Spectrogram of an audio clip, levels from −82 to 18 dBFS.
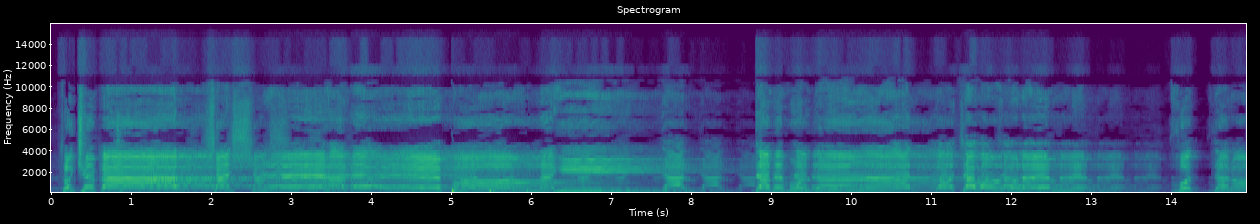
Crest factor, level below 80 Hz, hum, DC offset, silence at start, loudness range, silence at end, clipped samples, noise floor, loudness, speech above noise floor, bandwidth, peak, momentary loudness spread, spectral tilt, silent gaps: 18 dB; -40 dBFS; none; under 0.1%; 0.1 s; 6 LU; 0 s; under 0.1%; -42 dBFS; -17 LUFS; 24 dB; 16 kHz; 0 dBFS; 12 LU; -2 dB/octave; none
